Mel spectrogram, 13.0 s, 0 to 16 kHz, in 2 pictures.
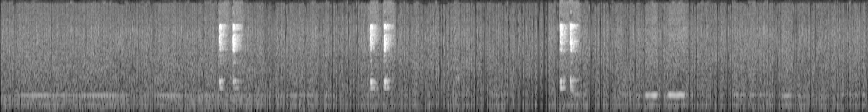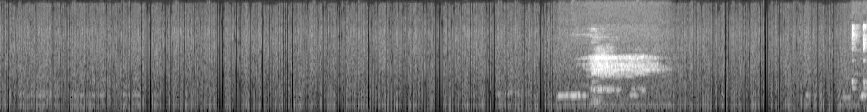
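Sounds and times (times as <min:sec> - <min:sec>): computer mouse clicking: 0:01.6 - 0:01.8, 0:02.8 - 0:03.0, 0:04.2 - 0:04.4.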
